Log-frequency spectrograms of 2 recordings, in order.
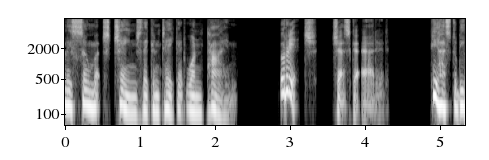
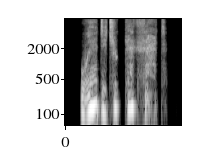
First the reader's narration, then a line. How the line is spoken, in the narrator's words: Teach whispered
